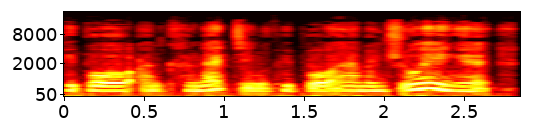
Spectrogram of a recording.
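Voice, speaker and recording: A woman at a medium pitch speaks with noticeable background noise. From China, moved to US at ten. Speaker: tattoo artist. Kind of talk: casual chat.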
